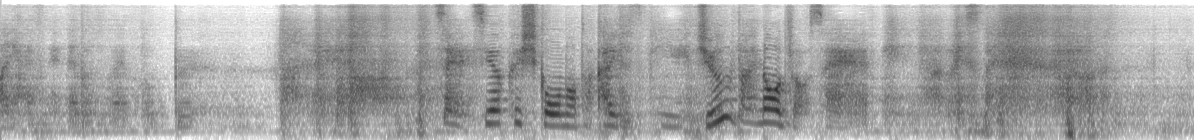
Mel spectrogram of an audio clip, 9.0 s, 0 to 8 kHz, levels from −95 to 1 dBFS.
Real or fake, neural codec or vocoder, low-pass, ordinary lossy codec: fake; codec, 16 kHz, 0.3 kbps, FocalCodec; 7.2 kHz; MP3, 48 kbps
